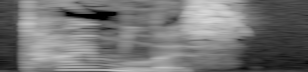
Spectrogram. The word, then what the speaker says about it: timeless: 이렇게 발음 연습해 보시면 좋겠고, timeless, t-i-m-e-l-e-s-s. timeless가 아니고, timeless, timeless, timeless. 이렇게, 어, 두 번째 모음은 약화를 시켜주셔야 되겠습니다. timeless, timeless.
